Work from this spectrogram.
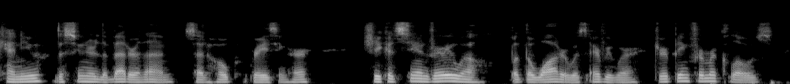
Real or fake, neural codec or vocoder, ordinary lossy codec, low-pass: fake; autoencoder, 48 kHz, 128 numbers a frame, DAC-VAE, trained on Japanese speech; MP3, 48 kbps; 7.2 kHz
